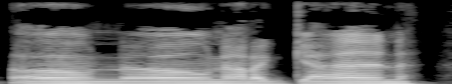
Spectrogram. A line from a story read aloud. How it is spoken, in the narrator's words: your non-surfer friends moan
